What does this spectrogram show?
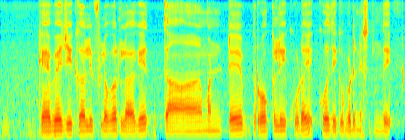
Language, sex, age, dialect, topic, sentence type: Telugu, male, 18-24, Utterandhra, agriculture, statement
